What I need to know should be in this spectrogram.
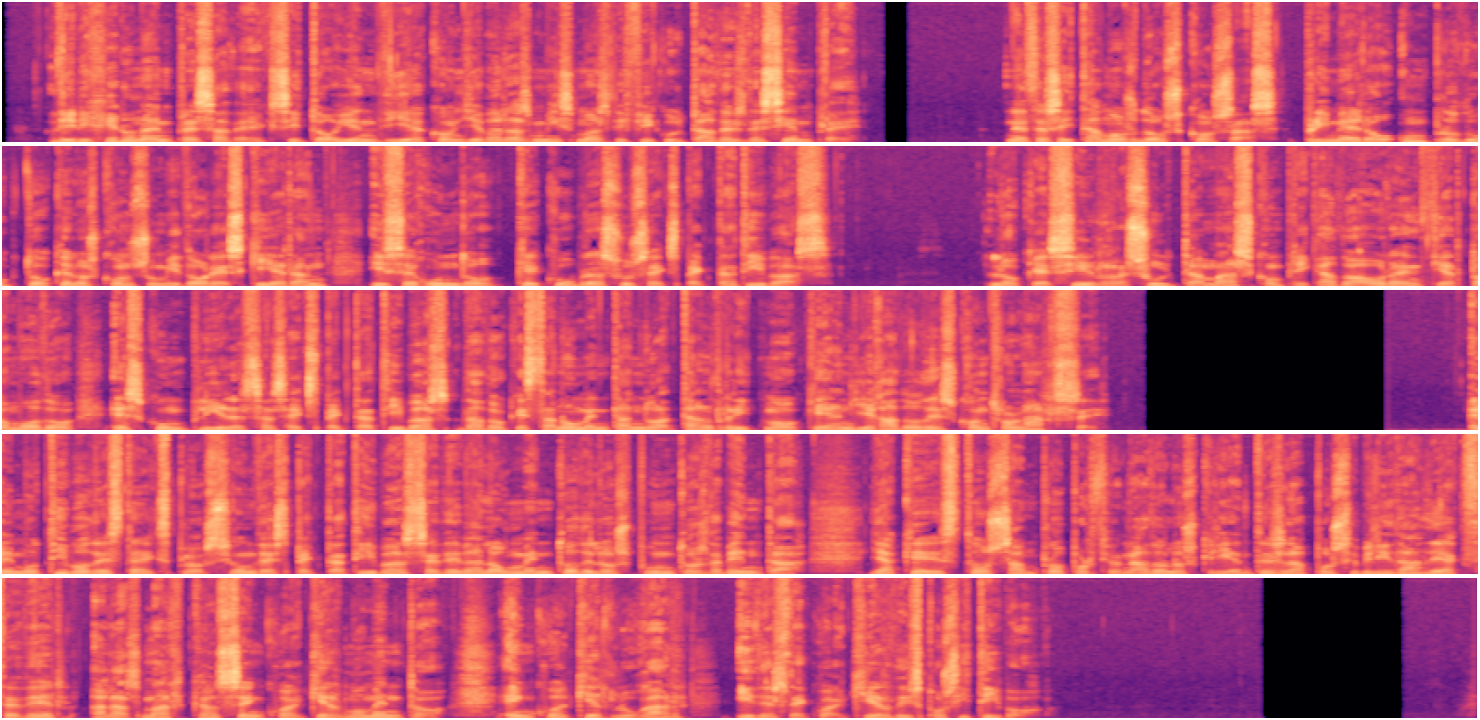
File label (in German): Produktfilm software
